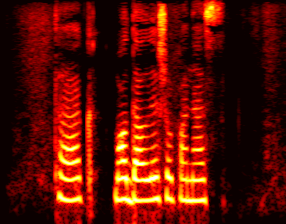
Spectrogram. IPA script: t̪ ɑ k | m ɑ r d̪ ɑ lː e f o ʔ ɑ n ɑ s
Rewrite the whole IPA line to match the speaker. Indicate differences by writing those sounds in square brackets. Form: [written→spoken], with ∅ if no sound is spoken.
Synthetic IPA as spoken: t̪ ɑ k | m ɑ [r→l] d̪ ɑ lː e [f→ʃ] o [ʔ→p] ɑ n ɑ s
